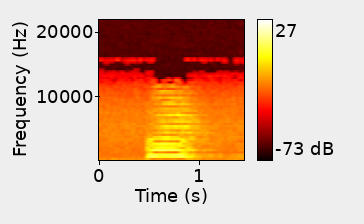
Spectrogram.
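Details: A crane at Friskalanlahti bay gives a single clear trumpeting note of about half a second. It is even in pitch, slightly less brassy than the others, and dips briefly at the close. Faint hiss lies behind it.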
